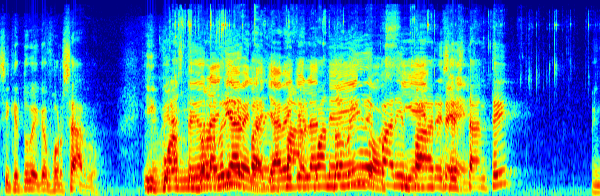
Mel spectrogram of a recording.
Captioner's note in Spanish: Hablan al unísono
